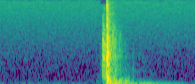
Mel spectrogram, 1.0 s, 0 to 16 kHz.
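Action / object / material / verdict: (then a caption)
strike / car door, metal / metal / solid. The driver's door of a 2022 Kia Stinger GT1 is shut from inside with a single low, dull thud followed by a short fading rumble. The closing sound is judged very solid.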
